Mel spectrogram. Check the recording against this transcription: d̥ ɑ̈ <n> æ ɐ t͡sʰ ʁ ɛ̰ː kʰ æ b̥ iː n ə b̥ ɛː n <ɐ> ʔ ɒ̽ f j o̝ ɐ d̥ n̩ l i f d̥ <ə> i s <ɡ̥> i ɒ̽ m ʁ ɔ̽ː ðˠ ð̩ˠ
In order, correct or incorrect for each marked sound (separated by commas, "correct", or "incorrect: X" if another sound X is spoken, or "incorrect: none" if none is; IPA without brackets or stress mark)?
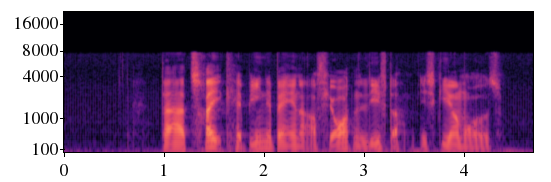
incorrect: none, correct, incorrect: ɐ, correct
